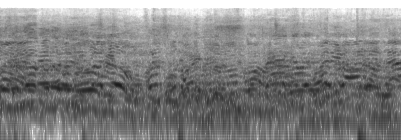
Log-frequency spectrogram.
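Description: Crowd chatter: many voices talking over one another at once.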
